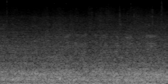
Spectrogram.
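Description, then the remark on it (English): A steady, continuous low rumble of a train running along the rails, fairly loud and unchanging throughout, with a dense roar filling the low end. “Are you gonna get off the train when we get there?”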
